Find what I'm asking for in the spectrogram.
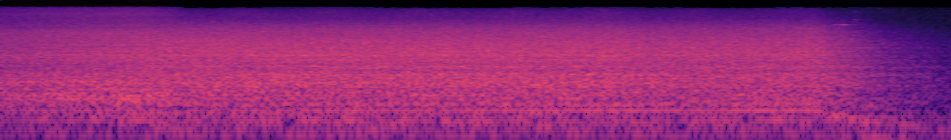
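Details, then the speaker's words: Val-Matic Surge Buster check valve in a lab water flow loop after pump shutdown: steady rushing flow fades smoothly with no bang or thud, silent non-slam closure without water hammer. "there we have silent closure of the Serge Buster check them this test demonstrates the superior non slam characteristics of the Val Matic Serge Buster check valve"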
